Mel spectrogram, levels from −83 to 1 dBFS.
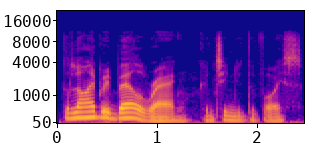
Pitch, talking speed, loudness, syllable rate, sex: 115 Hz, 170 wpm, -18 LUFS, 5.0 syllables/s, male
